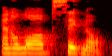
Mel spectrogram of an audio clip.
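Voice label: "analog signal", English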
